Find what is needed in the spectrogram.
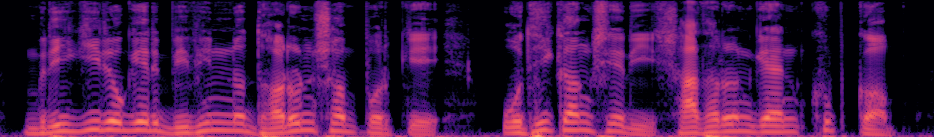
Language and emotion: Bengali, neutral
